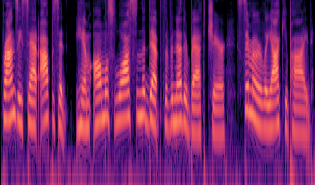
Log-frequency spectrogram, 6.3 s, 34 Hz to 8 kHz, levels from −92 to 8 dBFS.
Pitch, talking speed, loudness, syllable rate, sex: 205 Hz, 145 wpm, -20 LUFS, 4.7 syllables/s, female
